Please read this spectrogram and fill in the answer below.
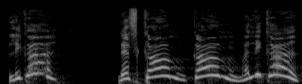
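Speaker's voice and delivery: acting out an invitation to a friend; calling someone over. Shown as a demonstration. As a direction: beckon them, halika. Pastor acts out inviting someone.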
